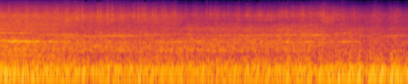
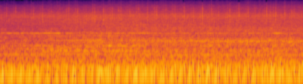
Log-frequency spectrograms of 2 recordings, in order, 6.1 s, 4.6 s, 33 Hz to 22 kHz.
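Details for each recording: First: 1969 GMC truck, small-block V8 with a used alternator charging near 13 V: rough, steady idle with a faint constant whine because the alternator belt is cranked too tight; it is then loosened. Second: 1969 GMC truck, small-block V8, restarted after loosening the overtightened alternator belt: even idle with a low, steady rumble and no belt squeal or chatter, running quieter than before.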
